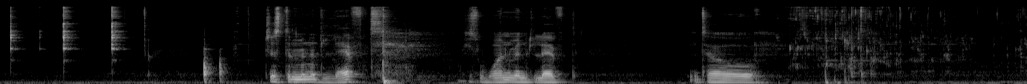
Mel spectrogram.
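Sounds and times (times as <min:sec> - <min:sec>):
speech: 0:02.7 - 0:03.9, 0:04.8 - 0:05.8, 0:07.0 - 0:07.7
water pouring: 0:07.7 - 0:10.2.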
